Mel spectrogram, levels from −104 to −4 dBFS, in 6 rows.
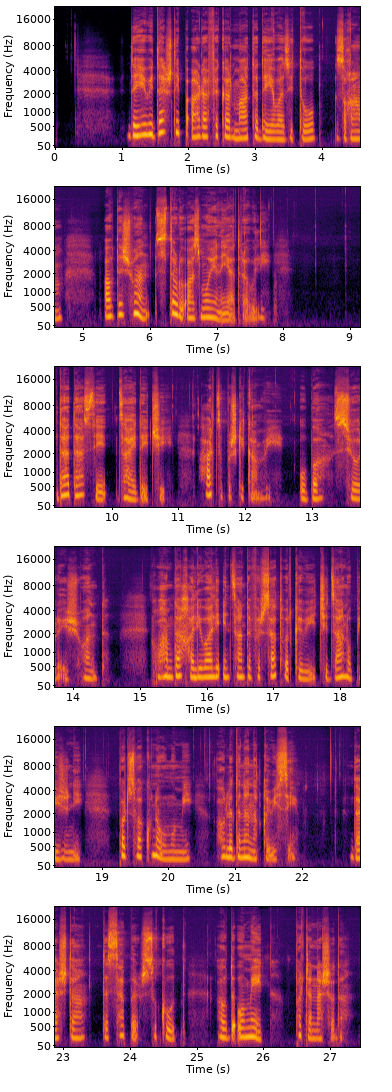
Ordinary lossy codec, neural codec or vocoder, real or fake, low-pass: none; none; real; none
